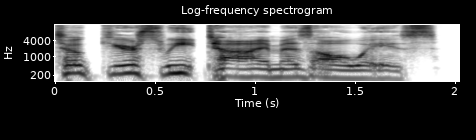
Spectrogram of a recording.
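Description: A woman voicing a young male pirate pilot with a low, growling voice in an audiobook. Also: a little slow, fairly bright tone, no room sound, studio quality. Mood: gruff.

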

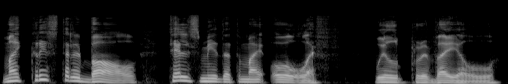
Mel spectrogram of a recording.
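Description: A man's voice: fairly low pitch, big pitch swings, takes it slowly, a little mellow, no echo, studio quality, voice pushed up. Man doet sluwe waarzegster, vleiend, vreemd buitenlands accent, gebroken Engels, hoge stem, levendige melodie. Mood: fawning. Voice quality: strange foreign accent, broken English. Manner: wheedling, ends phrases with "please". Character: scheming female fortune-teller, flattering, greedy. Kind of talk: audiobook character voice.

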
